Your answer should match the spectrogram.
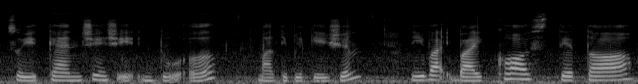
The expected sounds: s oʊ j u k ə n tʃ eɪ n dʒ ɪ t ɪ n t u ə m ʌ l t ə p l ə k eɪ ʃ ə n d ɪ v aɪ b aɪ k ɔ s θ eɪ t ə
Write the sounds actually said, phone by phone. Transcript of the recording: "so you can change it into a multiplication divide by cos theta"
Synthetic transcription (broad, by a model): s oʊ j u k ə n tʃ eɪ n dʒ ɪ t ɪ n t u ə m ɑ l t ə p l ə k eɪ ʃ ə n d ɪ v aɪ b aɪ k ɔ s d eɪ t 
